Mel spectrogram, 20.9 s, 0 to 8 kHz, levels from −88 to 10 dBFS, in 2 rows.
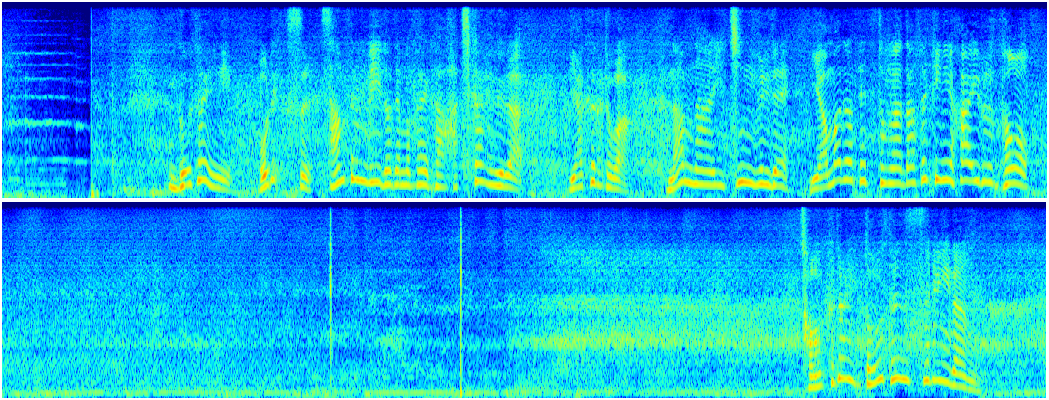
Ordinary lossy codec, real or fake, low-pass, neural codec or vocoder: none; fake; 7.2 kHz; codec, 16 kHz in and 24 kHz out, 0.9 kbps, LongCat-Audio-Codec, fine tuned four codebook decoder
